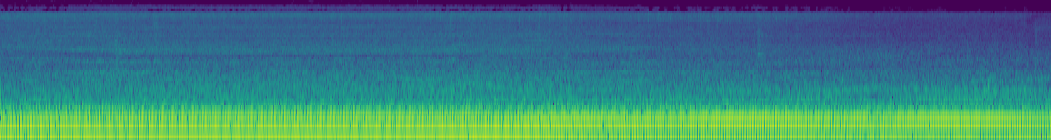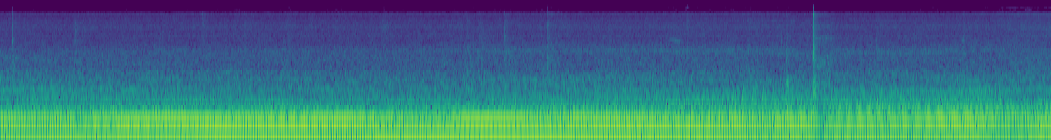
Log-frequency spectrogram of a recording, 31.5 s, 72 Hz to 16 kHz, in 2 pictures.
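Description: The 3.5-litre V6 of a 2003 Chrysler Concorde idling steadily, heard close to the open engine bay at first and a little quieter after about 13 seconds. A single sharp click comes near the end.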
